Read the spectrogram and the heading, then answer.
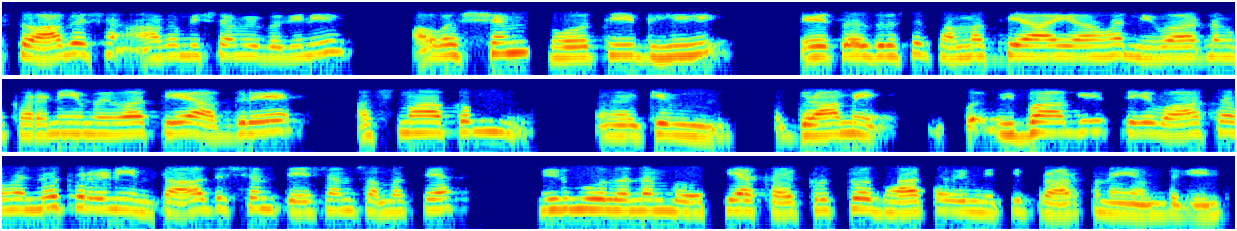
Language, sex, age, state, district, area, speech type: Sanskrit, female, 60+, Karnataka, Bangalore Urban, urban, conversation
